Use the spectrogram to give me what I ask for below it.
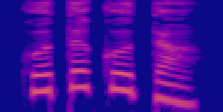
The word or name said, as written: ಗದುಗದ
